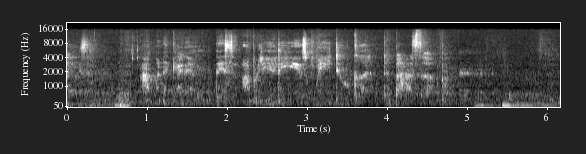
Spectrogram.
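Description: A woman whispering in short phrases, breathy and without full voice.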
